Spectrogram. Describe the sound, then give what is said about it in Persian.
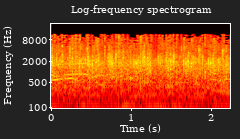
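An audience of engineers applauds themselves. Many hands clap in a dense, continuous roar of applause that stays loud and even throughout. “به به به، آقایین مهندس اینجا یه دست بزنن خودشون.”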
